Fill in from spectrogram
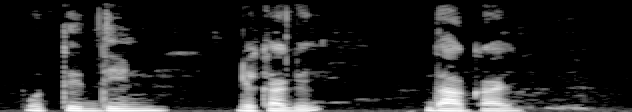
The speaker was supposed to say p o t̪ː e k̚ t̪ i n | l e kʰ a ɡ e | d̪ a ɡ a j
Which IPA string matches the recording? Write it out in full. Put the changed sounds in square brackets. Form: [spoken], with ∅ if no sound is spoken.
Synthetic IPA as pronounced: p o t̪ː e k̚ [d̪] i n | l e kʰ a ɡ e | d̪ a [k] a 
